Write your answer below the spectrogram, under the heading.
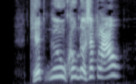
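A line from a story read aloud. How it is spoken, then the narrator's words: Shout from outside. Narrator (Vietnamese): Đới Tôn ở ngoài thét lên rằng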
